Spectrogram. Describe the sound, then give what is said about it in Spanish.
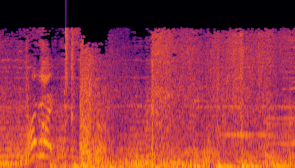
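A shot lands near a German boat in a World War II coastal setting, producing heavy booming impacts that give way to a loud, sustained rumbling roar. “El disparo cae cerca del barco alemán.”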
